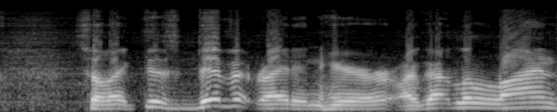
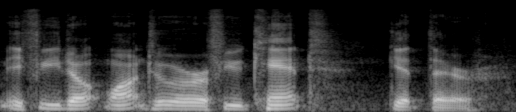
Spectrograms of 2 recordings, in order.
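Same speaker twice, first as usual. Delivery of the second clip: usual speaking voice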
